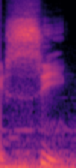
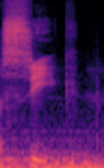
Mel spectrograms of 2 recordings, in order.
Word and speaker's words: Sikh: Okay, so in this in Star Trek universe, Khan is a Sikh, and I hope I'm saying that right. – You are. – Right, a Sikh, which is a kind of a religious order.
